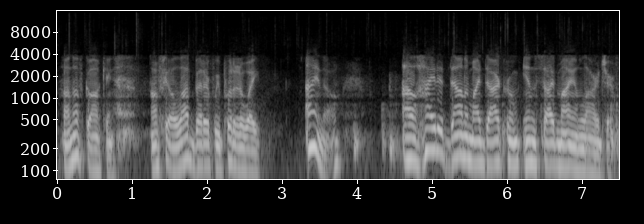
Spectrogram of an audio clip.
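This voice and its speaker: An actor playing an eager, confident husband hunting treasure in a 1970s radio mystery. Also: male voice, mid-range voice, expressive, normal speed, close to an everyday voice. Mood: pleased, cautious. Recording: tinny, noisy old AM radio broadcast.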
